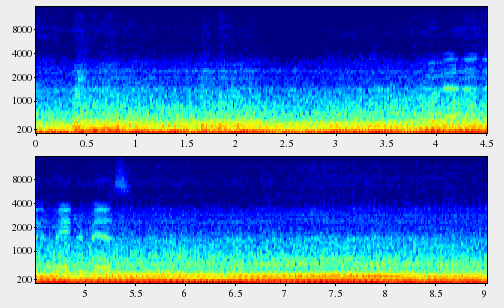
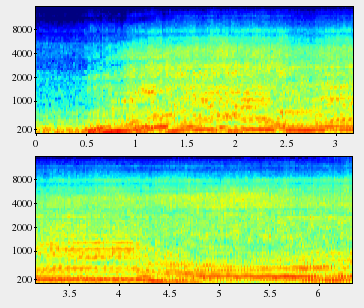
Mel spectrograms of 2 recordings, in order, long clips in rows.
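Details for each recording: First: 1978 Chevy C10, 383 crate V8 of about 430–450 hp with a fuel injection install and a history of fouled plugs: deep, uneven rumble that sags and hunts at idle and needs throttle; AFR reads 20 against a 13 target, running lean. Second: 1978 Chevy C10 pickup with a 383 crate V8 of about 430–450 hp and a self-tuning fuel injection system, after the MAP seal was trimmed: it pulls hard at wide-open throttle with a clean, steady roar and tyre squeal in a burnout, no stumble.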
